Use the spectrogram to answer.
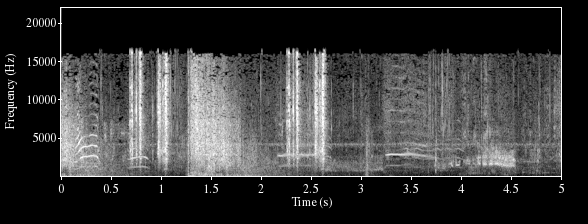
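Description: A rifle fired in a video game gives one loud, sharp blast. Bird-like chirps and other brief game noises surround the shot.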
